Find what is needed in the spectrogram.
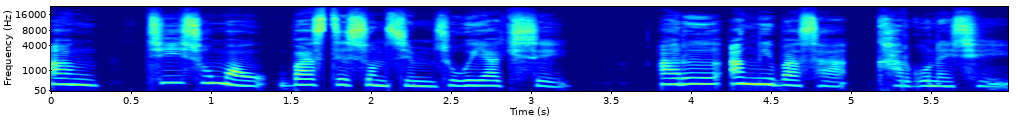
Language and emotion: Bodo, sad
